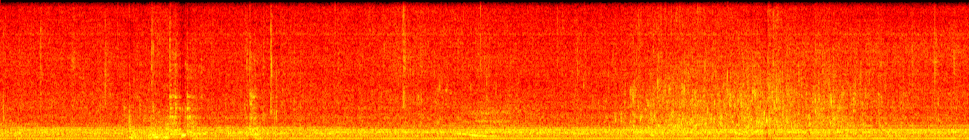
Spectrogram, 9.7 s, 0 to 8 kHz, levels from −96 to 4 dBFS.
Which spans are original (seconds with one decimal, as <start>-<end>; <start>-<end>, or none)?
none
